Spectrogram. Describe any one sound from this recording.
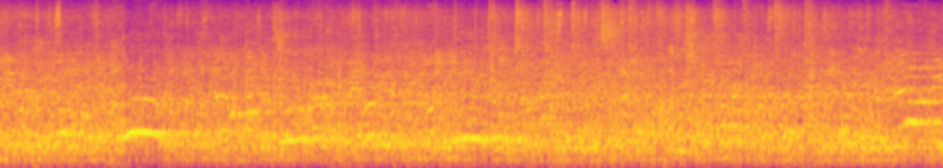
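A man speaks firmly to two fighters up close.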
